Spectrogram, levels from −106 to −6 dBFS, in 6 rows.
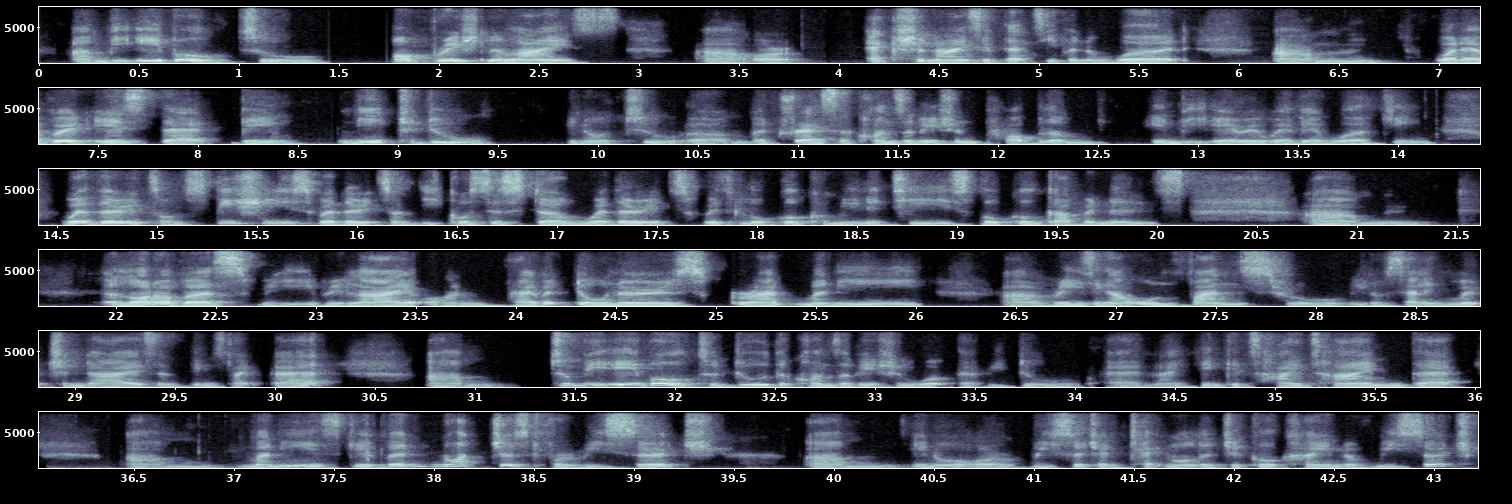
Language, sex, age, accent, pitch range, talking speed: English, female, 30-49, Malaysian, 155-175 Hz, 160 wpm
